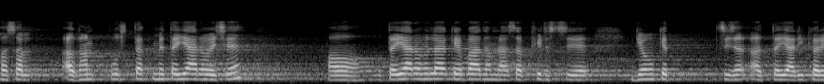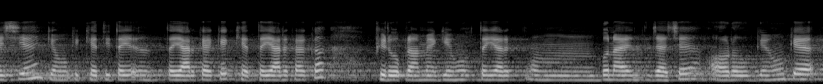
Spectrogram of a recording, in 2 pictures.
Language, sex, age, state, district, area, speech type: Maithili, female, 60+, Bihar, Purnia, rural, spontaneous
